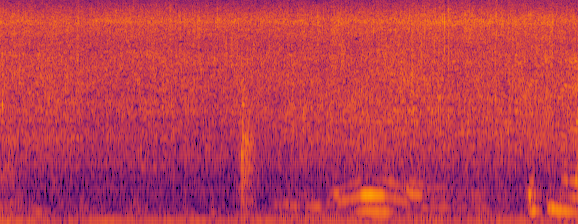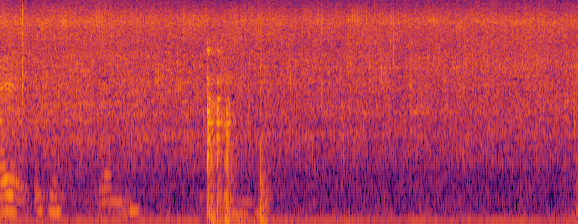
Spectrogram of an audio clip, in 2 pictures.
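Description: Chicken sizzling in a double-sided non-stick fry pan, a steady hiss of frying fat. There is a brief knock about six seconds in.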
